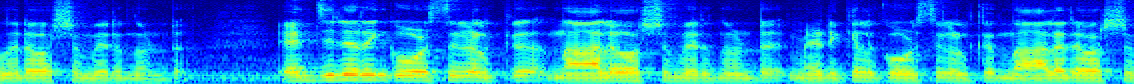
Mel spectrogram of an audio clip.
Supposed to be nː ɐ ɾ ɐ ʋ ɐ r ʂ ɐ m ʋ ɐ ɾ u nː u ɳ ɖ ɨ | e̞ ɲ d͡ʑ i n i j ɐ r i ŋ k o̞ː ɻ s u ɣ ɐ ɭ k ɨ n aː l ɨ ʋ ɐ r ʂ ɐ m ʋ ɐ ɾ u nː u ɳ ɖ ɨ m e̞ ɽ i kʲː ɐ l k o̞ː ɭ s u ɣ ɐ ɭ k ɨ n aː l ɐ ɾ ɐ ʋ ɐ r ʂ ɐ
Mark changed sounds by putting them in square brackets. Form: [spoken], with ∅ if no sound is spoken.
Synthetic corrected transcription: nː ɐ ɾ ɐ ʋ ɐ r ʂ ɐ m ʋ ɐ ɾ u nː u ɳ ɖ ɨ | e̞ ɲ d͡ʑ i n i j ɐ r i ŋ k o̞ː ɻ s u ɣ ɐ ɭ k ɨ n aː l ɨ ʋ ɐ r ʂ ɐ m ʋ ɐ ɾ u nː u ɳ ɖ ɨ m e̞ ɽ i kʲː ɐ l k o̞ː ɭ s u ɣ ɐ ɭ k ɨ n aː l ɐ ɾ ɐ ʋ ɐ r ʂ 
